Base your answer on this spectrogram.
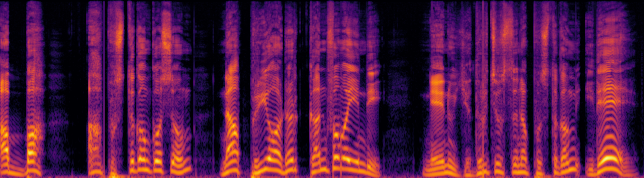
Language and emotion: Telugu, surprised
